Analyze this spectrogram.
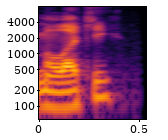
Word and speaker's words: Malecki: And just to clarify up front, I'm pronouncing that correctly, right? Malecki?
